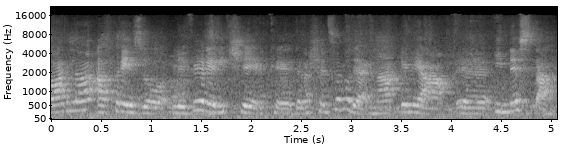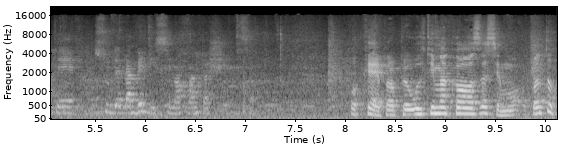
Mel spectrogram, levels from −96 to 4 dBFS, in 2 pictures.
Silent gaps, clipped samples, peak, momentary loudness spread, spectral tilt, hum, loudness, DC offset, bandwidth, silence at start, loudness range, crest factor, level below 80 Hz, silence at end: none; under 0.1%; -2 dBFS; 17 LU; -4.5 dB/octave; none; -18 LUFS; under 0.1%; 17 kHz; 0 s; 8 LU; 16 dB; -40 dBFS; 0 s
